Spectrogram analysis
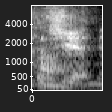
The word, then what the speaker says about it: GIF: I think it's pronounced Jiff, yeah. I hate you. It's Jiff. Don't think because I'm friends with you, I won't stab you. It is not GIF.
